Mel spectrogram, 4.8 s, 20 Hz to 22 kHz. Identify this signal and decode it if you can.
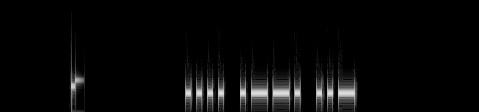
Morse code, heard as a keyed tone, about 22 wpm, 700 Hz. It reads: HPU
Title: USA Call Sign Postfixes - 3 Letters 22wpm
